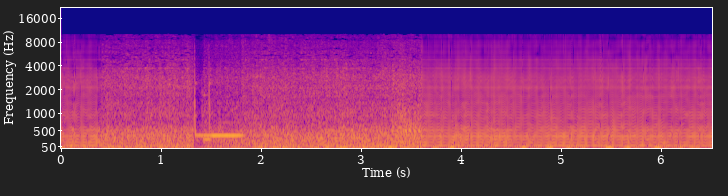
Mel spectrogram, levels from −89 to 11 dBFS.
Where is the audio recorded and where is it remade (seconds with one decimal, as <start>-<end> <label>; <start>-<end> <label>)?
0.0-0.4 remade; 0.4-3.6 recorded; 3.6-6.5 remade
